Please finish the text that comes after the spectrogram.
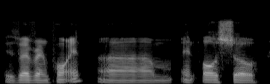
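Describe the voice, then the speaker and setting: A man's voice: low-pitched, level tone, normal speed, gravelly, bright, forceful tone, no room sound, muffled recording. A man speaking as a finance panelist on a video call, hesitant at first and then explaining plainly.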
